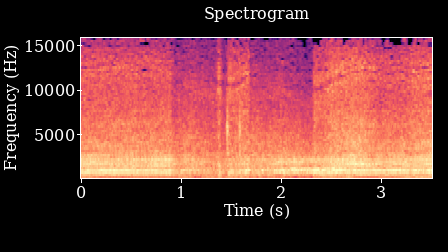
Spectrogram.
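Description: Tyres screech briefly as a car turns hard.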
